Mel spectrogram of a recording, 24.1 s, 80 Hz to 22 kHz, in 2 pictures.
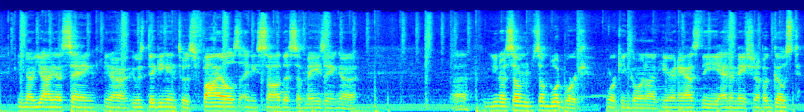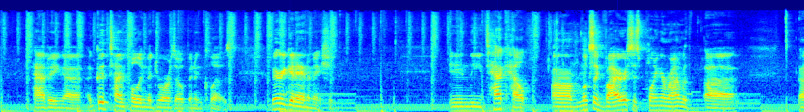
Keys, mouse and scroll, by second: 0.1 scroll down 1, 0.6 click, 3.7 middle click, 14.6 click, 17.0 click, 19.3 scroll up 6.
